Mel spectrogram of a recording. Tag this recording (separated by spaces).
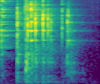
crash chaotic clatter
